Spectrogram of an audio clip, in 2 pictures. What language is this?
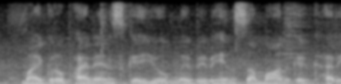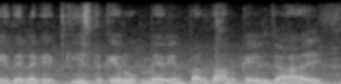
Magahi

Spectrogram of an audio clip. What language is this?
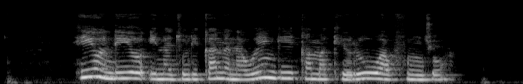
Swahili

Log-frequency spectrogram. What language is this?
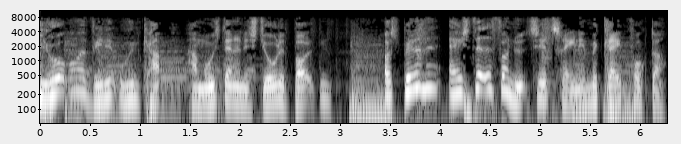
Danish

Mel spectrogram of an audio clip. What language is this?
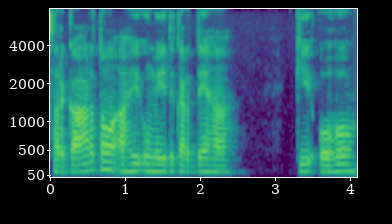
Punjabi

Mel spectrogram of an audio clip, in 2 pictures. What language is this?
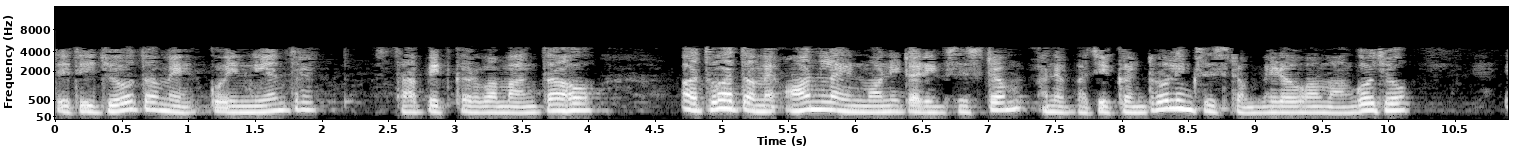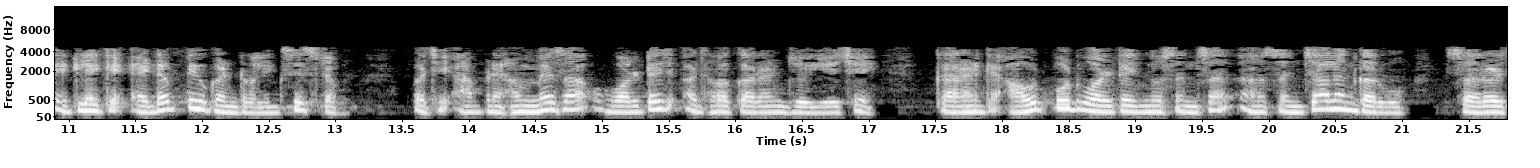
Gujarati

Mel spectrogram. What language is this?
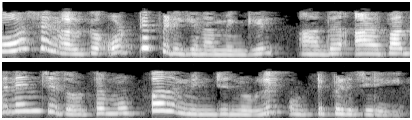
Malayalam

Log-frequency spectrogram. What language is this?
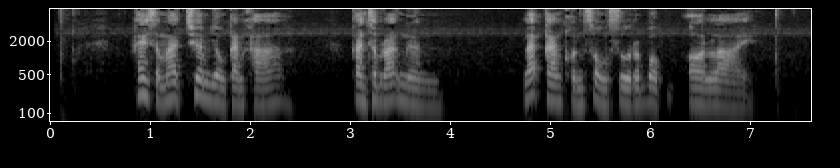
Thai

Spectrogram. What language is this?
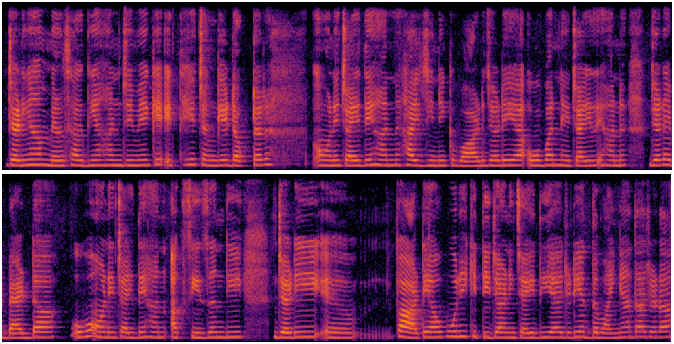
Punjabi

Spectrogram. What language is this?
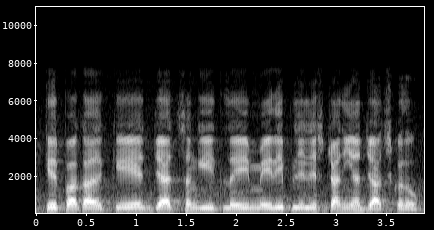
Punjabi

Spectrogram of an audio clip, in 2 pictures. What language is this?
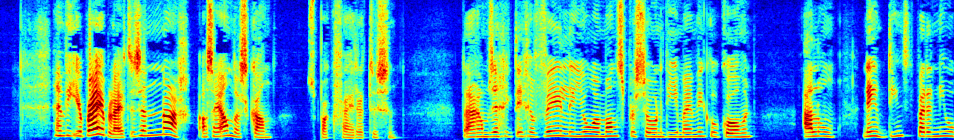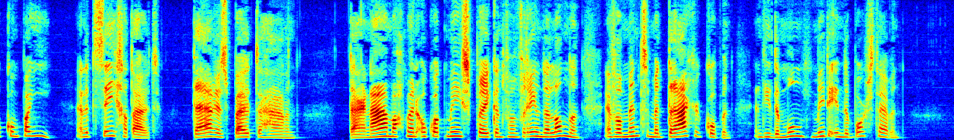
Dutch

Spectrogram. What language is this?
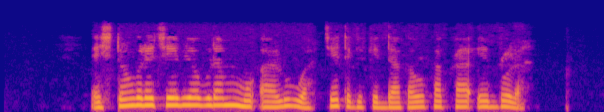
Ganda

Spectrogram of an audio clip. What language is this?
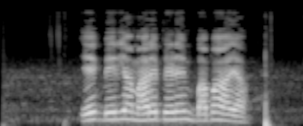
Sansi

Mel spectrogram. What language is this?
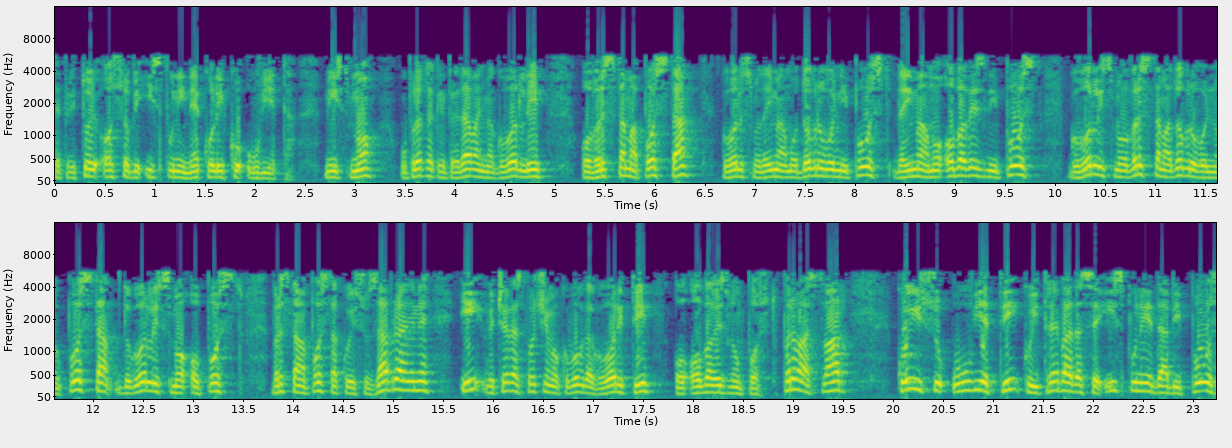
Croatian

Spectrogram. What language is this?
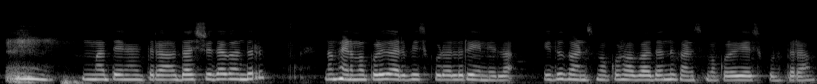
Kannada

